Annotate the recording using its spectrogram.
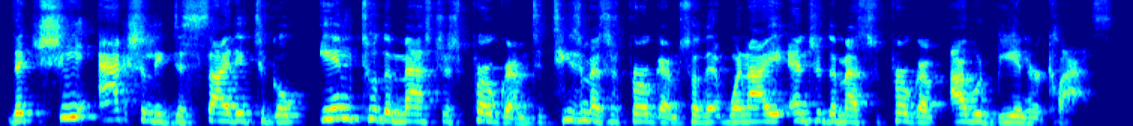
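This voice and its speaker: High, bright-voiced earnest man. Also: fairly quick, hardly any pauses. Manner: earnest, emphatic, repeats words when starting sentences. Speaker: guest. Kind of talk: conversational podcast talk.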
